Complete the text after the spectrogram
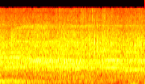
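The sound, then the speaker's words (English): A large group claps and cheers together for Jesus, a dense, steady wash of applause with scattered shouts that stays loud and unbroken from start to finish. “Come on, clap your hands together for Jesus.”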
